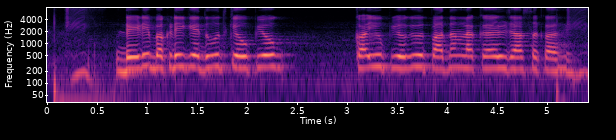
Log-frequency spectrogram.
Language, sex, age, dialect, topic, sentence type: Magahi, male, 18-24, Western, agriculture, statement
